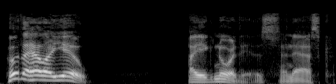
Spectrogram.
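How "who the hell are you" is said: much higher, louder furious snap; irritated snap. A narrator's reading. Angry agent on the phone snapping at the caller, furious. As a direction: spit it back in a rage. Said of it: "A very irritated voice spits back".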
